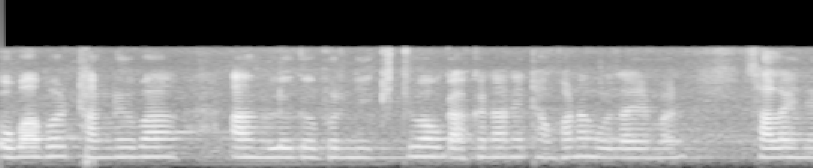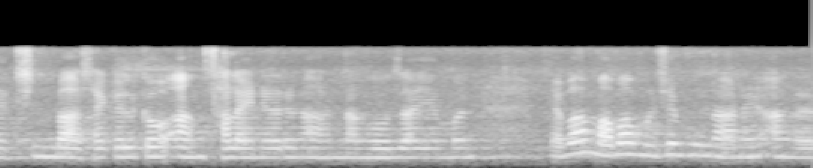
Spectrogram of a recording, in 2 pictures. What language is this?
Bodo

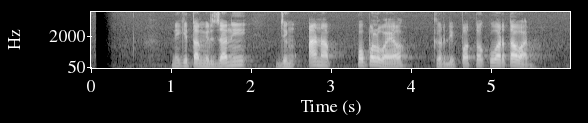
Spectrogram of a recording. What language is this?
Sundanese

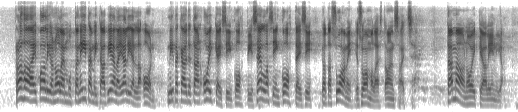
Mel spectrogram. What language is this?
Finnish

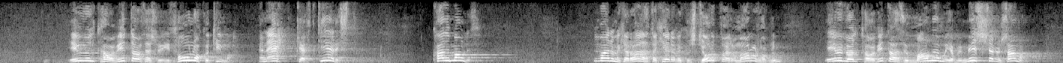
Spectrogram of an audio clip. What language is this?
Icelandic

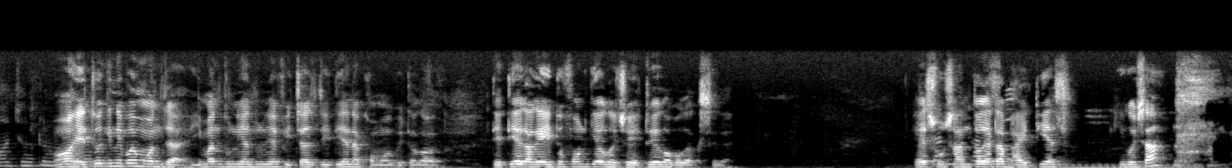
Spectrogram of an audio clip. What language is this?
Assamese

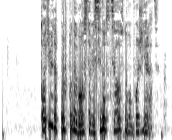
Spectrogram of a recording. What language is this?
Macedonian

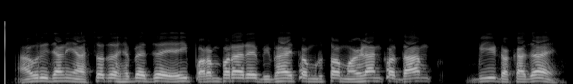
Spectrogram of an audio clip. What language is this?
Odia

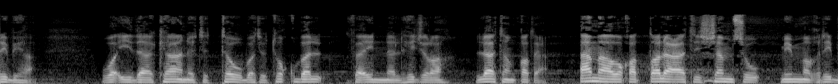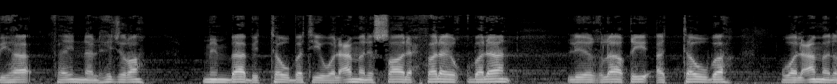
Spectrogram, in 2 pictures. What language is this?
Arabic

